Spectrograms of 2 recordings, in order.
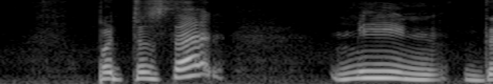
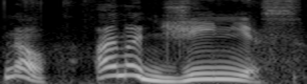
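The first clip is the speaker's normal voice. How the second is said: ordinary talk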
